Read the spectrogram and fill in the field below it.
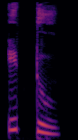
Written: ಇಡೆ

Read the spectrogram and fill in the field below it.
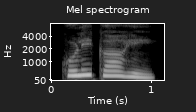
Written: ಕುಲಗೇಹ

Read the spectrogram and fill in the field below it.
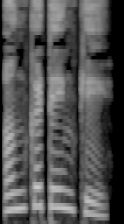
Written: ಅಂಕುಡೊಂಕು

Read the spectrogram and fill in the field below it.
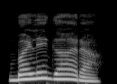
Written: ಬೊಳ್ಳುಗರೆ

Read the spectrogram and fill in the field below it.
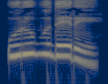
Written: ಉರುಬುದೆರೆ

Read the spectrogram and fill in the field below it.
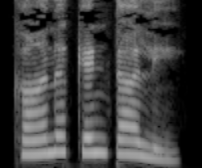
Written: ಗಾಣಗಂಟಲ

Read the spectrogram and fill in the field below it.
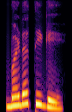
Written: ಬಡತಿಗೆ

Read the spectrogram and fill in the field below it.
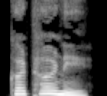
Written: ಘಟ್ಟಣೆ

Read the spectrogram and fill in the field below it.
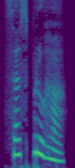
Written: ಸಸ್ಪøಹ

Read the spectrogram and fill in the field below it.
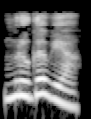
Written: ಮೃಗವ್ಯ

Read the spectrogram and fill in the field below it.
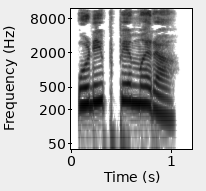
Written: ಉಡಿಪ್ಪೆಮರ

